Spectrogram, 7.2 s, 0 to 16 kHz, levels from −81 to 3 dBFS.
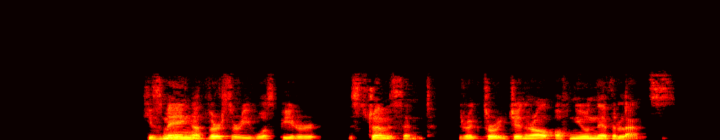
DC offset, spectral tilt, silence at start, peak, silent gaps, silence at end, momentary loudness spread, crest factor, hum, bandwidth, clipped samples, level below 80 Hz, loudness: under 0.1%; -7 dB/octave; 1.5 s; -2 dBFS; 3.22-3.48 s, 4.39-4.58 s; 0.55 s; 17 LU; 18 dB; none; 7.8 kHz; under 0.1%; -54 dBFS; -18 LUFS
